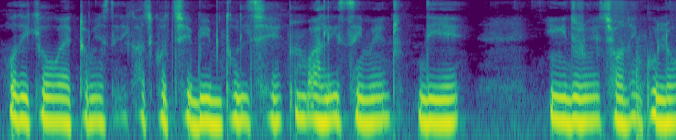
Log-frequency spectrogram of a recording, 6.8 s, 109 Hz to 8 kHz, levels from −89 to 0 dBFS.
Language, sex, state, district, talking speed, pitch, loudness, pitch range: Bengali, female, West Bengal, Jhargram, 125 wpm, 200 Hz, -13 LUFS, 195-210 Hz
